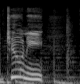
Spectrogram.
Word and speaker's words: toonie: loon bird on it while the toonie while it rhymes with Looney as the movie is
